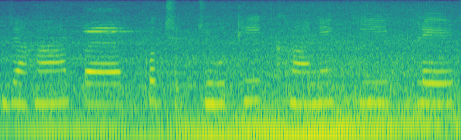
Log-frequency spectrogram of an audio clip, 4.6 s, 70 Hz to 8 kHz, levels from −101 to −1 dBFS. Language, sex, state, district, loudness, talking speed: Hindi, female, Madhya Pradesh, Katni, -14 LUFS, 105 wpm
